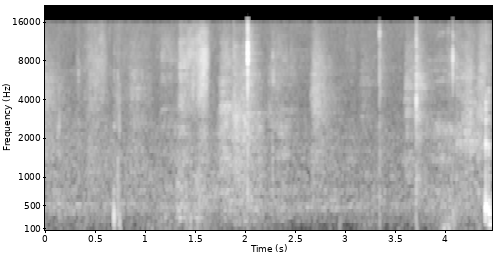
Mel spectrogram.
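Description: A woman crying quietly, with a few soft sniffs and breaths and two faint clicks.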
